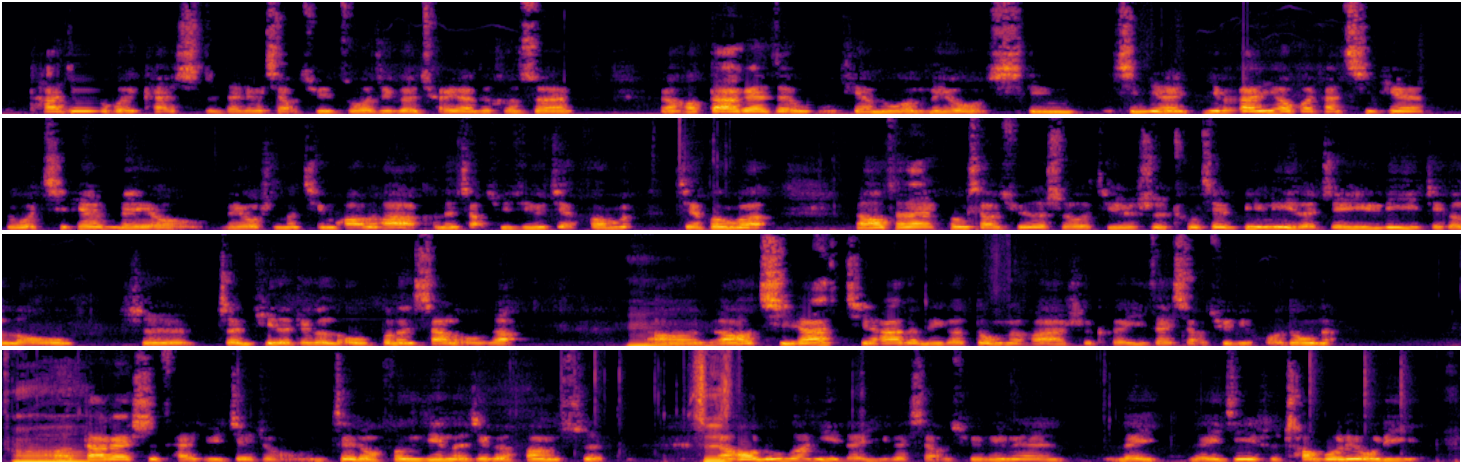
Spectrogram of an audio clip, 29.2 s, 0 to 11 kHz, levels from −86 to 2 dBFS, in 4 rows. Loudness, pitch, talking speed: -20 LUFS, 310 Hz, 330 characters per minute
